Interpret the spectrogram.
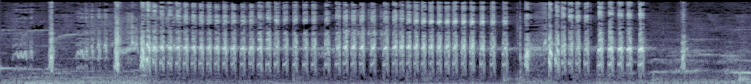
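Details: Poksay laughingthrush recorded as a lure sound: a few sharp clicks, then long bursts of rapid, evenly pulsed harsh notes broken by a brief pause before a final run, in a quiet room.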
